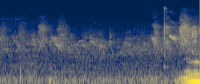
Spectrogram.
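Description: Faint birds chirping in the background, with one spoken word near the end.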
